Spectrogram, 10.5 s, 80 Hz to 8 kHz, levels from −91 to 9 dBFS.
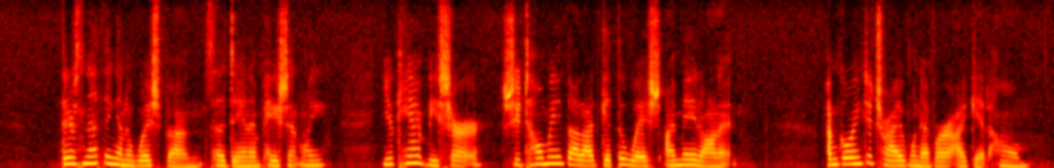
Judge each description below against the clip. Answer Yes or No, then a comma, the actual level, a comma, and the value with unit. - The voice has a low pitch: No, high, 235 Hz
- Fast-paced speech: No, average, 175 wpm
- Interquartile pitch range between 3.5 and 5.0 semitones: Yes, average, 4.4 semitones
